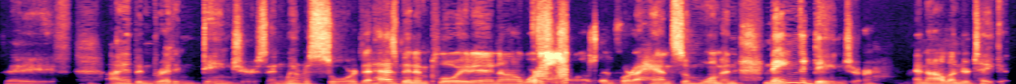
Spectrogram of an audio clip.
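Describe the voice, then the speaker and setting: A man acts out a rakish sea captain in a period stage comedy. He is boisterous and flirtatious, with a husky, bright voice that leaps up and down and takes its time over each teasing phrase. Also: on the low side, big pitch swings, exaggerated voice. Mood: amorous bravado. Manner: theatrical, swaggering delivery with hesitant teasing pauses. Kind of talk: Restoration comedy stage acting.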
